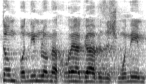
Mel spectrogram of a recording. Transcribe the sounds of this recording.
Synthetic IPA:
t̪o̞mbonimlo̞meaχoʁejhaɡavezeʃmo̞nim

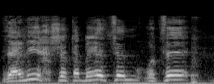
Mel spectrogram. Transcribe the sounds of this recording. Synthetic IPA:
zealiχʃeat̪abeet͡se̞mʁot͡se̞

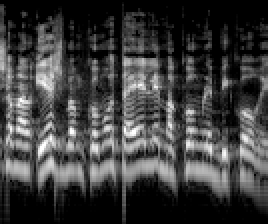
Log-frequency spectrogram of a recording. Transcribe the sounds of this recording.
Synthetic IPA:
ʃamajeʃbamko̞mo̞tae̞le̞mako̞mle̞biko̞ʁḛ

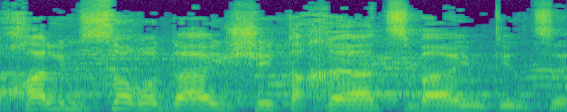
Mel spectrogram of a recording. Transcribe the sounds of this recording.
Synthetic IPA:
uχalːimsoʁod̪aiʃit̪aχʁejaːt͡sbaimt̪iʁt͡se

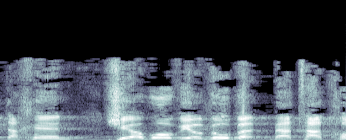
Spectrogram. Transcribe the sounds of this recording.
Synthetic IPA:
t̪aχen | ʃejavovejaviubbeat͡sat̪χo

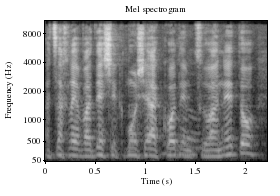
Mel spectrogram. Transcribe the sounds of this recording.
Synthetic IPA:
at͡saχle̞vad̪eʃekmo̞ʃeajako̞d̪e̞mt͡suanet̪o

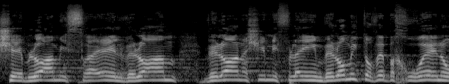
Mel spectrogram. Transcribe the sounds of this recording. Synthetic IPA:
ʃeemlo̞amisʁae̞lvelo̞am | ve̞lo̞anaʃimniflaimve̞lo̞mito̞ve̞baχuʁe̞nu

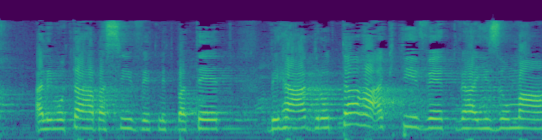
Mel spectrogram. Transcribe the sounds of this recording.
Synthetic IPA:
ʔa̰limut̪ahabasivit̪mit̪bat̪et̪ | beɦaʕad̪ɾot̪aɦaʔakt̪ivit̪veɦajezuma

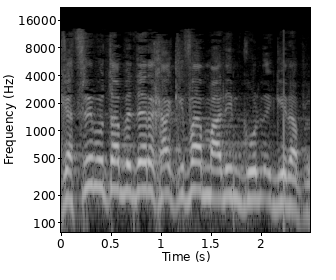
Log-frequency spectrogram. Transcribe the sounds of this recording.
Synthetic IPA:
jat͡sʁimot̪abed̪eʁeχhakifamaːlimɡɡilapl

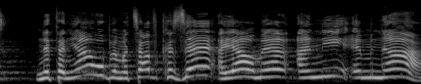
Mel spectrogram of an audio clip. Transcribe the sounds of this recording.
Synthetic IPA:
netanjahube̞mat͡savkazeajao̞me̞ʁaniemna

